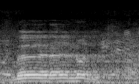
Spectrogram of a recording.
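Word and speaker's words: Bireuen: Payah membacanya. Biranen. Bernun.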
